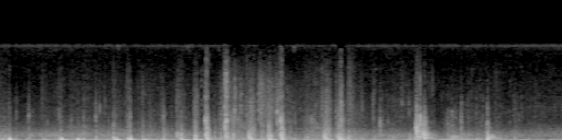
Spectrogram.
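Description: Hooves clatter in a fast, uneven galloping rhythm as a horse charges with a rider holding a lance. The sharp thuds are close and loud, with some rattling of gear mixed in.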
